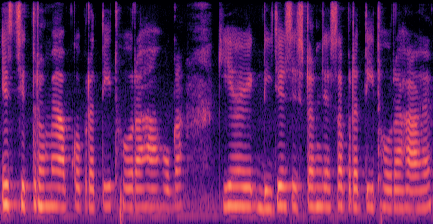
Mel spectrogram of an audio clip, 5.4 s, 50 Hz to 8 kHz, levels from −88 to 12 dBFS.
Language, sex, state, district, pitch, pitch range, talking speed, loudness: Hindi, female, Gujarat, Valsad, 210 Hz, 205-215 Hz, 190 wpm, -18 LUFS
